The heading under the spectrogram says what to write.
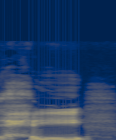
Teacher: हा को हलक के दरमियान से अदा करेंगे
